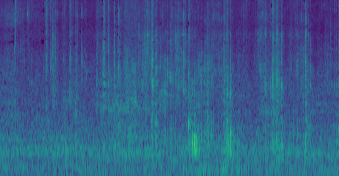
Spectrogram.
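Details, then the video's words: Katmai, an eight-year-old female rescue sea otter at Vancouver Aquarium, eats a sea urchin with sharp crunches and wet smacking clicks over a soft watery hiss; a second otter nearby also eats an urchin, grunting and chomping. "This Is What Sea Otters Eating Sound Like"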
